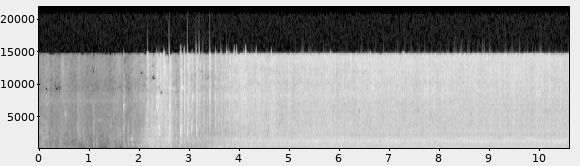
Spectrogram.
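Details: Small pull-start engine that wouldn't start with a water-fouled spark plug, after cleaning the plug with a wire brush: after a few quiet seconds it catches and settles into a steady, even beat of about four pulses a second, running cleanly.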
